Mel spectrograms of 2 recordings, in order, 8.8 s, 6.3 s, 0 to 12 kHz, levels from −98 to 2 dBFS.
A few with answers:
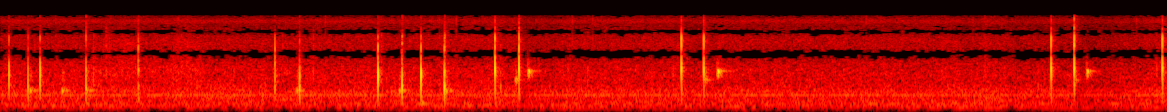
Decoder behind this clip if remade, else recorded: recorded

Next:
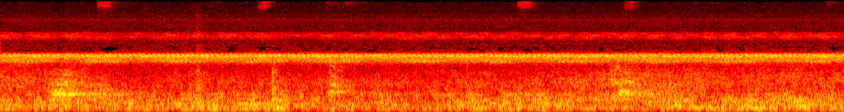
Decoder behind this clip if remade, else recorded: recorded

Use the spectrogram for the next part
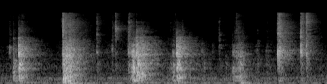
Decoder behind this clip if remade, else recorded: recorded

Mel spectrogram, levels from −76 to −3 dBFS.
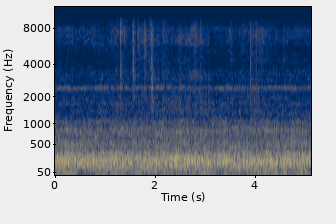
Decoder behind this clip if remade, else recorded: remade, codec, SNAC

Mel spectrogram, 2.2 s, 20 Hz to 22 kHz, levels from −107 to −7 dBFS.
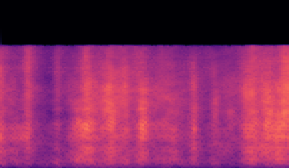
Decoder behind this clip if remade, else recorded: remade, vocoder, Vocos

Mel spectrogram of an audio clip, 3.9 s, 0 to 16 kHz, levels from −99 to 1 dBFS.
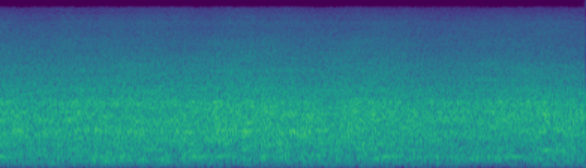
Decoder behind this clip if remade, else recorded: remade, autoencoder, DAC-VAE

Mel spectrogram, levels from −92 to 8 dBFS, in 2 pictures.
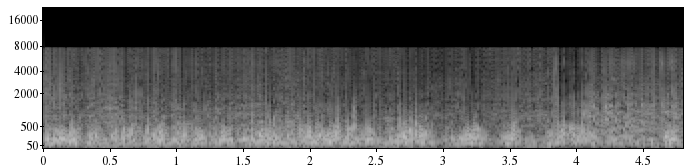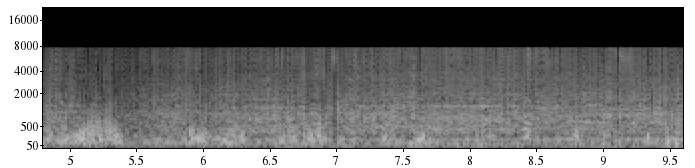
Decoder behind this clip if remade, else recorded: remade, vocoder, BigVGAN v2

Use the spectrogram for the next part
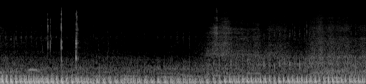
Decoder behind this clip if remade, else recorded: recorded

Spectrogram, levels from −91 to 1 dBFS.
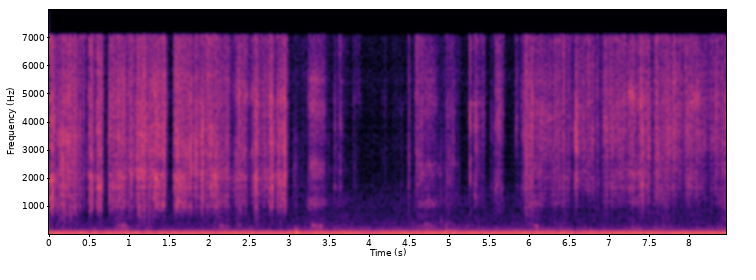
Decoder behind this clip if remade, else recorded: remade, codec, DAC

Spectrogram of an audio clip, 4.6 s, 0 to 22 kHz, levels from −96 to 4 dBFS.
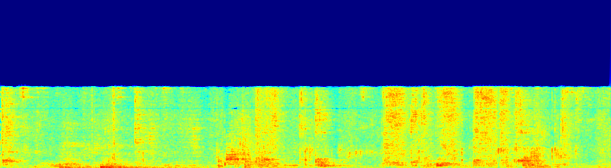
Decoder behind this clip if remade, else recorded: recorded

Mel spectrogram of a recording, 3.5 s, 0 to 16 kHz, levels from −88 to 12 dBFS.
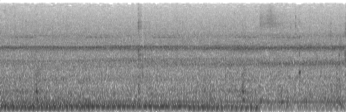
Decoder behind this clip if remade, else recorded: recorded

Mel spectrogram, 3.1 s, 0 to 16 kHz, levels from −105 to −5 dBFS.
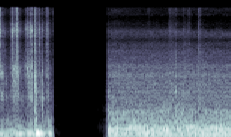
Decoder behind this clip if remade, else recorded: remade, codec, SNAC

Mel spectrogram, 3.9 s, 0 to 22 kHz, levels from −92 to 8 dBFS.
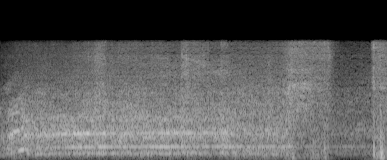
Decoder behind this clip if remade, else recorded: remade, codec, DAC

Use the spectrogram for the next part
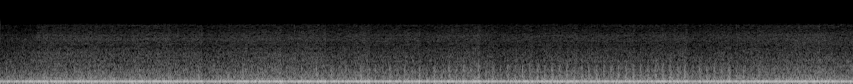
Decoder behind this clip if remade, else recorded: recorded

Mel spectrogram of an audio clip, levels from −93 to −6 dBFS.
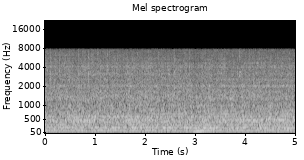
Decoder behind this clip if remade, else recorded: recorded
